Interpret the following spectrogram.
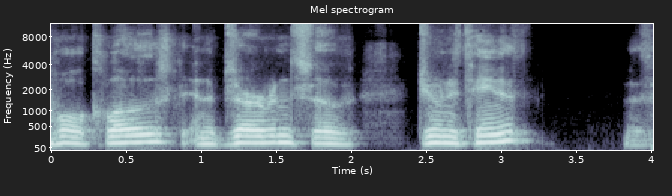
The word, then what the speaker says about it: Juneteenth: June 19th, 2025, Town Hall closed in observance of Juneteenth. That's how you pronounce it.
